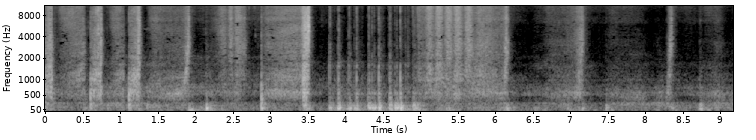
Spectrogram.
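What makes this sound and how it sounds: Fingertips and index fingers rub and scrape across a large, flat, solid grey laminate tabletop, making soft, dry, continuous friction with a low rumble underneath. Short, sharp scratches and taps break through the rubbing at intervals, with bright high edges and no ring after them.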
